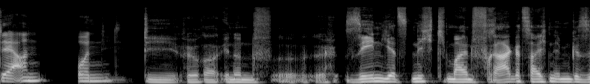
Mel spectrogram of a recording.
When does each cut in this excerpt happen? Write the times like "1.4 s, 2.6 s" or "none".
none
